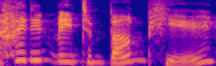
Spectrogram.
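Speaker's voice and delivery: clearly impatient. Narrator voicing a character scrambling to her feet after being scolded about manners: impatient. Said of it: "Dana said impatiently".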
